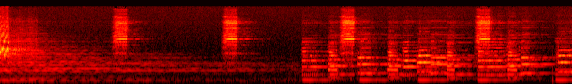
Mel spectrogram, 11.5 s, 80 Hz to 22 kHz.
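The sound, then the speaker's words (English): Robots hum in the video game Portal 2: sustained, layered electronic tones with soft swells, then from midway a rhythmic, pulsing melody of repeated notes. No one speaks. “Even just hearing the robots hum, yeah, it brings back so many good memories of this game.”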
